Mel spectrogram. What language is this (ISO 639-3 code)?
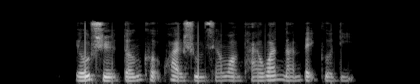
zho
